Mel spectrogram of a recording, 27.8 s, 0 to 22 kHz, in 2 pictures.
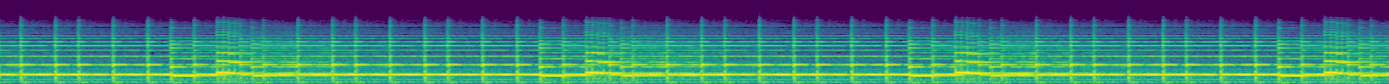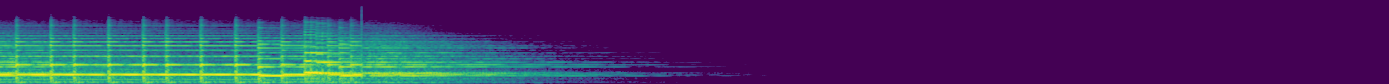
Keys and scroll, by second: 16.9 space.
